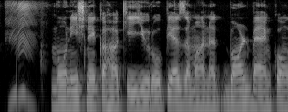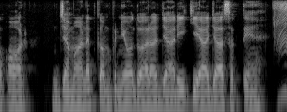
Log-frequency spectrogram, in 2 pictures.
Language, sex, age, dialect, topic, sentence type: Hindi, male, 18-24, Garhwali, banking, statement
